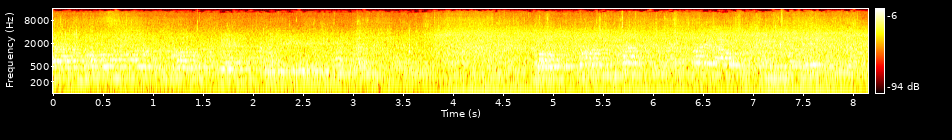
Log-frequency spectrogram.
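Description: A mix of voices and music, with a steady low hum that sets in about halfway through.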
